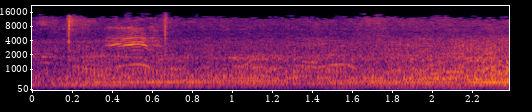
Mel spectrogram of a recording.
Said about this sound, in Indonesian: oh itu helikopter anak menjemput saya hari ini saya harus naik helikopter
